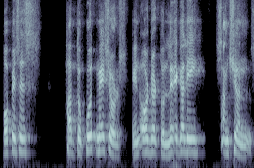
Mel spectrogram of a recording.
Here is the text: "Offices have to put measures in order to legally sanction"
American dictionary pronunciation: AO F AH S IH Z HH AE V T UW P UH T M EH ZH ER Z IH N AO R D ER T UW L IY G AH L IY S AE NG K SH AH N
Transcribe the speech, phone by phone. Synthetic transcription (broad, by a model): AO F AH S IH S HH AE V T UW P UH T M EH SH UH S IH N AO R D ER T UW L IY G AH L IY S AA NG K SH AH N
